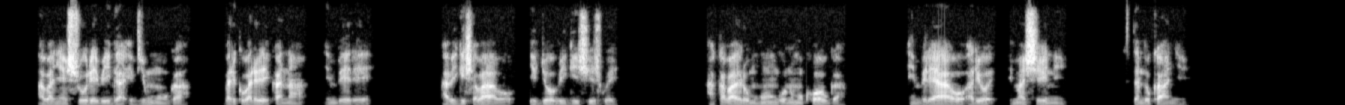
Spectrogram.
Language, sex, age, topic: Rundi, male, 25-35, education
